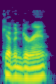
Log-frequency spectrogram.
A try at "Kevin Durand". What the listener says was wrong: No, not Kevin Durant. Kevin Durand. You're saying it with a T. I'm saying it with a D.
